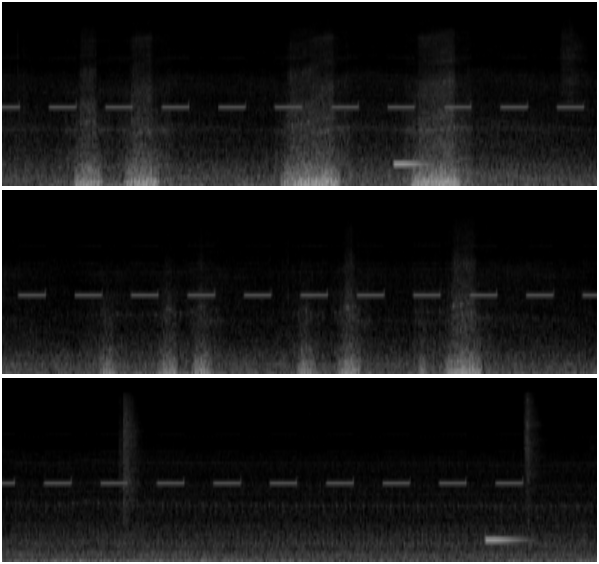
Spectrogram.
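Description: A reversing alarm beeps over and over at an even pace.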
